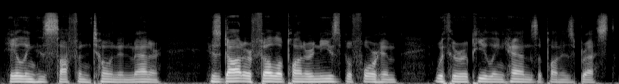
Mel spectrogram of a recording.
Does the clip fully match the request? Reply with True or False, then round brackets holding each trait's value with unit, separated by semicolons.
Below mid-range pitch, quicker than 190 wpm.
True (120 Hz; 205 wpm)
